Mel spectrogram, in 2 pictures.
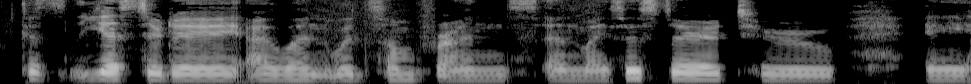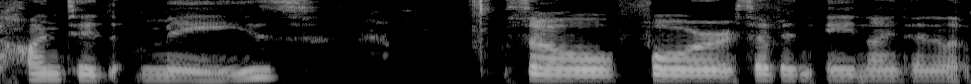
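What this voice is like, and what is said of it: Hoarse, strained lost voice. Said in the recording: “hear it from my voice. Last week I was sick. ... I did lose my voice ... for four hours, I was screaming my head off”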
